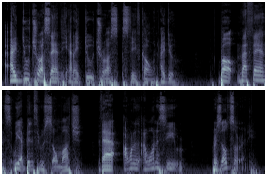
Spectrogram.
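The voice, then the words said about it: Hoarse sore-throat voice. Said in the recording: “sorry about my voice ... I have a little bit of a sore throat, a little bit of a strep”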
